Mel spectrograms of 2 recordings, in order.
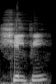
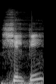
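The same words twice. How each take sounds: Both takes have the same delivery.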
